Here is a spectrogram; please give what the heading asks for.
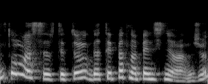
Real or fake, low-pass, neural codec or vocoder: fake; 7.2 kHz; codec, 16 kHz, 4 kbps, X-Codec, WavLM features, trained on Multilingual LibriSpeech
